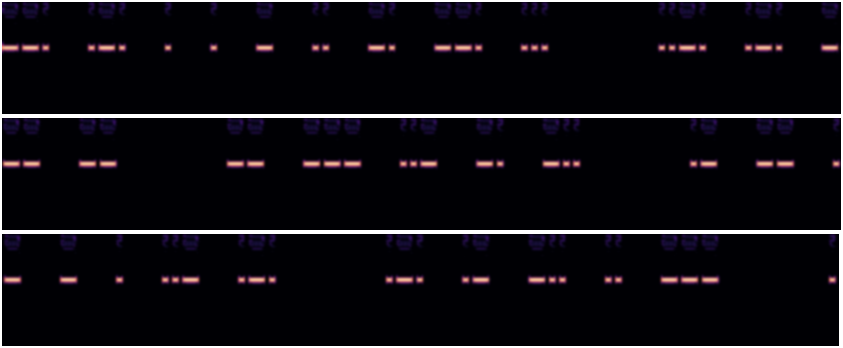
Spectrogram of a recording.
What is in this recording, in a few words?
morse code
